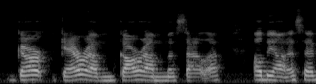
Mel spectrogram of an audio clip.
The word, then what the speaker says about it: garam masala: saying it right because i was for many years saying gram like g-r-a-h-a-m gram masala and then i realized it's not spelt that way so it's garam garam masala i'll be honest i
